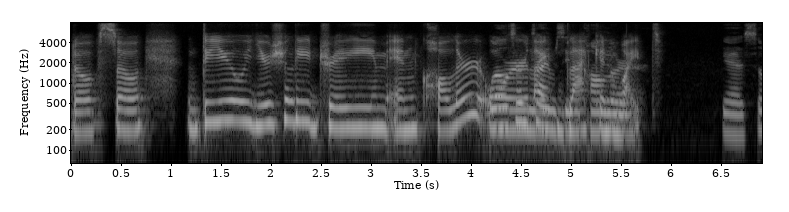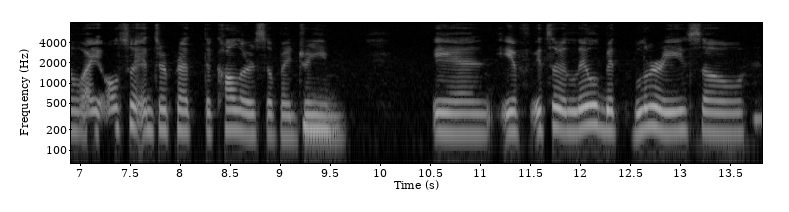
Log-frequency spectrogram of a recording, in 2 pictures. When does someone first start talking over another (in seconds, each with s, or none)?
4.2 s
